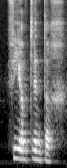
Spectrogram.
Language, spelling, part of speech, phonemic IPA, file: Dutch, vierentwintig, numeral, /ˈviː.rənˌtʋɪn.təx/, Nl-vierentwintig.ogg
- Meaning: twenty-four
